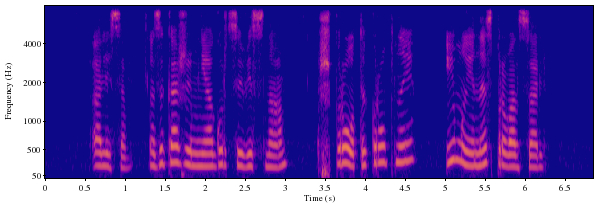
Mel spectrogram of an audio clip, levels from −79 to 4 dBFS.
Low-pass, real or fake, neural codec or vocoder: 7.2 kHz; fake; vocoder, 44.1 kHz, 80 mel bands, Vocos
